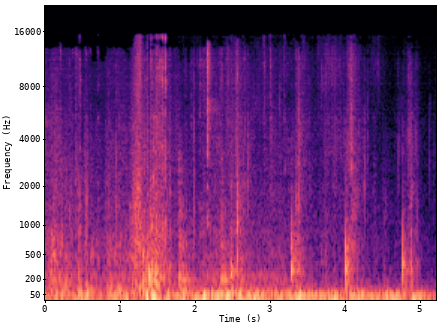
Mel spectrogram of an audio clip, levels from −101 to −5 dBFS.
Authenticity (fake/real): fake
